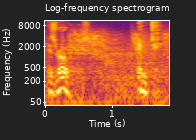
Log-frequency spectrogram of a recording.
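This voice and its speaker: Cold dark lord, radio drama villain, measured, scornful, low-pitched. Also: male voice, heavy background noise. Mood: coldly scornful. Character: menacing dark lord, cold commanding man.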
